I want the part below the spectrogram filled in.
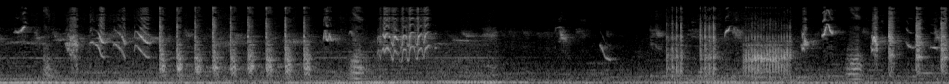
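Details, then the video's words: Javan myna song meant to stir silent mynas into singing: fast dry clicking rattles mixed with descending squeaky whistles, harsh bursts recurring throughout. "Kicauan Jalak Kebo Untuk Memancing Burung Jalak Macet Bunyi"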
